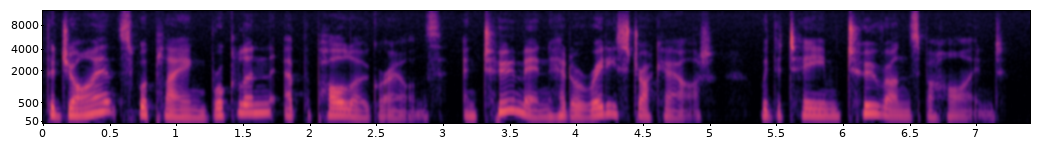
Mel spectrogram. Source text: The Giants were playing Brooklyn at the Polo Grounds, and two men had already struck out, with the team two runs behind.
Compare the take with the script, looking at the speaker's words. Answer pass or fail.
pass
